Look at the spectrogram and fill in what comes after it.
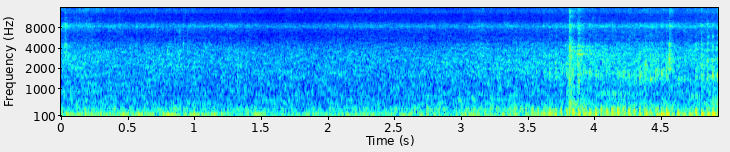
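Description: Motor scooter engines idling with a steady hum, growing louder in the last couple of seconds.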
